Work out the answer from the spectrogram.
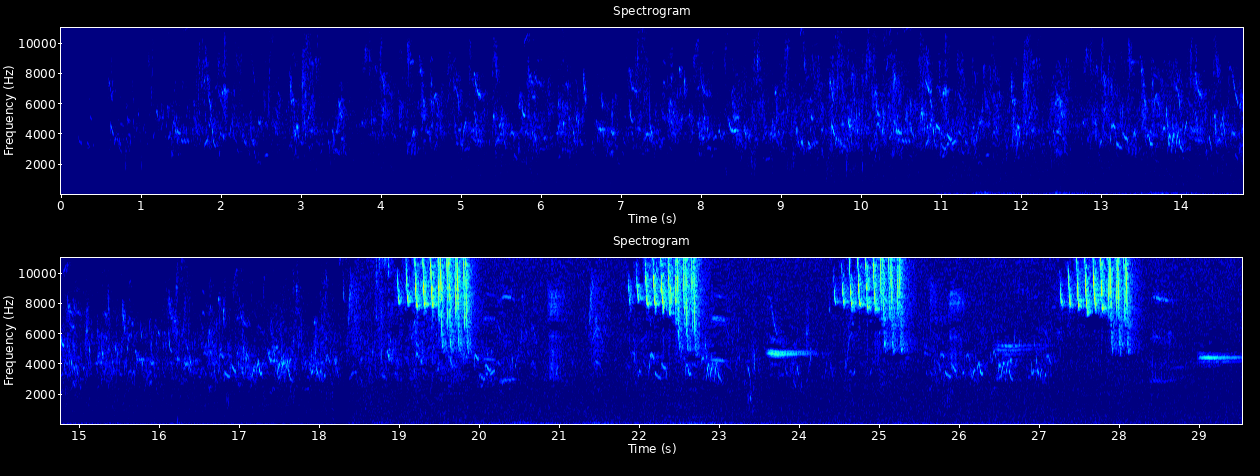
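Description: Faint chirping of birds. From about two-thirds of the way in, a louder high trill repeats roughly every three seconds.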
